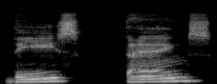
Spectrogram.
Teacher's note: You will tend to hear the THs becoming D and T like these, things.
